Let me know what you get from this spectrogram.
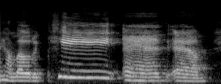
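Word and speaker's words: Kie: And it everyone's saying hello to Key and um it's um spelled K I E but it's short for Kesha and so we say we pronounce that key and um so glad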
